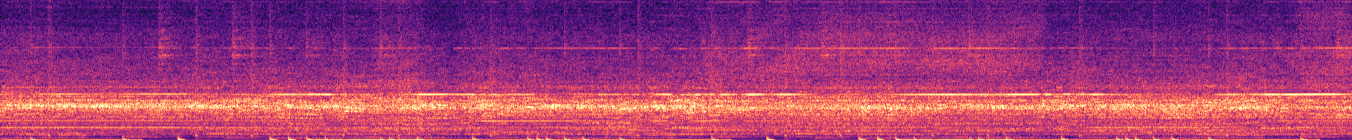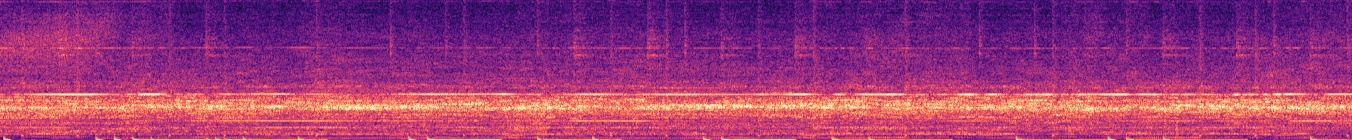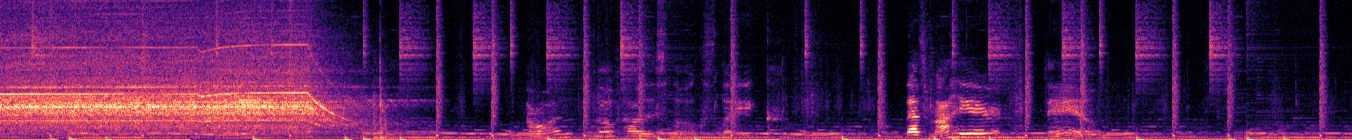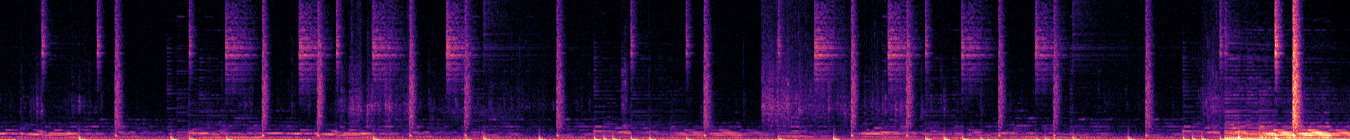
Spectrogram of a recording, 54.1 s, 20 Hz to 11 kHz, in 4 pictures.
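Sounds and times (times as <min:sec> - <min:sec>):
hair dryer brush whine: 0:00.0 - 0:40.0
background music with bass beat: 0:00.0 - 0:54.0.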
